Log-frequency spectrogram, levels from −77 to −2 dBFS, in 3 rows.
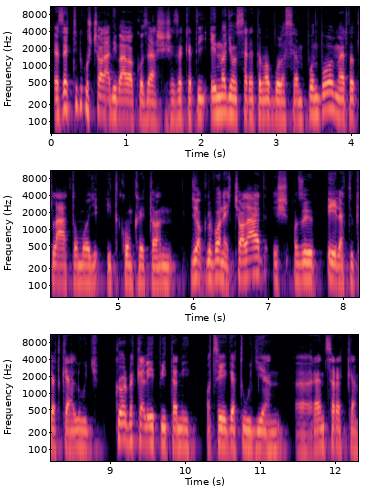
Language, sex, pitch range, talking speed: Hungarian, male, 110-130 Hz, 185 wpm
